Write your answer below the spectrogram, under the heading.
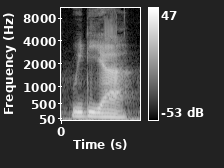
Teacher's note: Còn Vidya, chữ A này chúng ta đọc hơi dài một chút.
